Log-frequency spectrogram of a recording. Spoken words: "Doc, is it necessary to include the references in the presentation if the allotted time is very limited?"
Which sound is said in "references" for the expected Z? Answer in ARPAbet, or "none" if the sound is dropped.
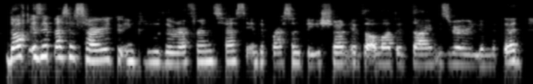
S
